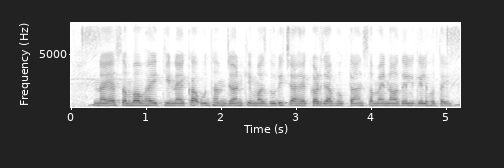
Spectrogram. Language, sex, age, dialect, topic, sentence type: Magahi, female, 31-35, Western, banking, statement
